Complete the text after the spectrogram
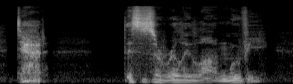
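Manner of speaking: whispered delivery. A dad retells his daughter leaning over during a movie, retelling a whisper. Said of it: "she whispers".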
